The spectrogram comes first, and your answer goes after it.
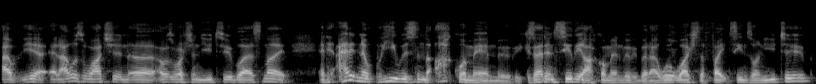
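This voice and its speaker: Low-voiced sardonic rambling man, slightly muffled. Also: quick pace, hardly any pauses, darkish tone. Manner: rambling, sardonic, sweary, stammers and repeats words. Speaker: podcast co-host. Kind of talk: casual comic ranting chat.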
